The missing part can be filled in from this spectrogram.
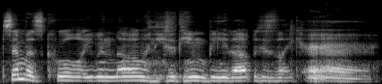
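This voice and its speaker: A young woman with a lowish, dark voice keeps a steady tone and moderate pace while casually retelling movie scenes. It's meandering, rambling commentary, heavy on the filler "like."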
